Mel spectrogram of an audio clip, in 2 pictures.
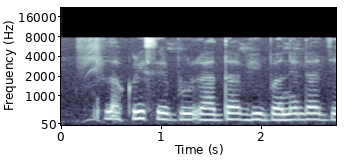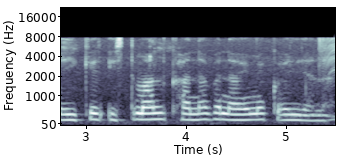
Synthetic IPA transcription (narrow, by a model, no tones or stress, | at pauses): ləkɾisebuɾad̪abʱibənelad͡ʒəikeɪst̪emalkʰanabənawemekəɪld͡ʒana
